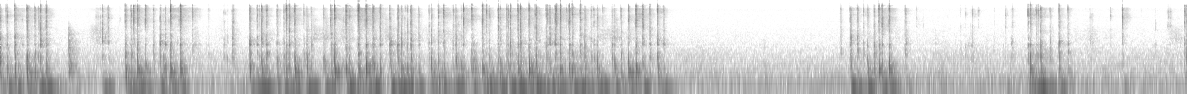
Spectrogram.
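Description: Both hands type with their fingertips on a slim white computer keyboard with plastic keys on a silver aluminum base, a paintbrush lying unused nearby. Rapid, dense bursts of light plastic key clicks with soft low thuds run for about eight seconds, then stop. After a near-silent pause, two brief flurries of typing follow.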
